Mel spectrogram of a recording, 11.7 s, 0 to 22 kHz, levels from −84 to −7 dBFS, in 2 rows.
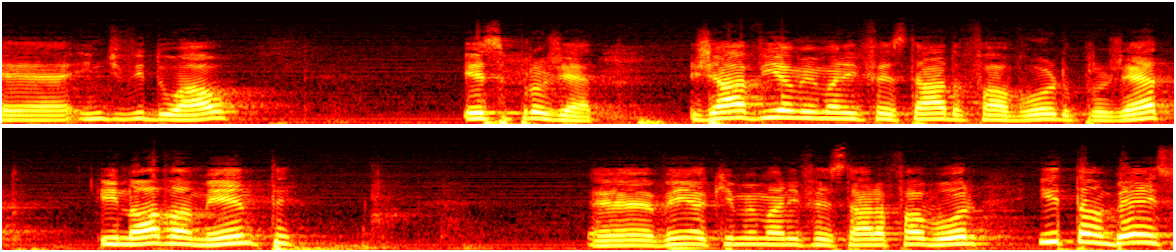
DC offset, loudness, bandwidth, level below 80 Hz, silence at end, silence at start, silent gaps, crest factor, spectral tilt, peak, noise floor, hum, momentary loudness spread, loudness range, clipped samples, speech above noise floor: under 0.1%; -14 LUFS; 9.6 kHz; -32 dBFS; 0 s; 0 s; none; 14 dB; -7.5 dB/octave; 0 dBFS; -48 dBFS; none; 11 LU; 4 LU; under 0.1%; 35 dB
